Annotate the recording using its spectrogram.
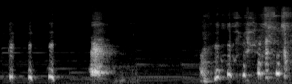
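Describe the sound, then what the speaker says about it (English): A dog barks in short, sharp bursts: three quick barks, a louder one, then a rapid run of barks close by after a brief pause. "Dog bark."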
